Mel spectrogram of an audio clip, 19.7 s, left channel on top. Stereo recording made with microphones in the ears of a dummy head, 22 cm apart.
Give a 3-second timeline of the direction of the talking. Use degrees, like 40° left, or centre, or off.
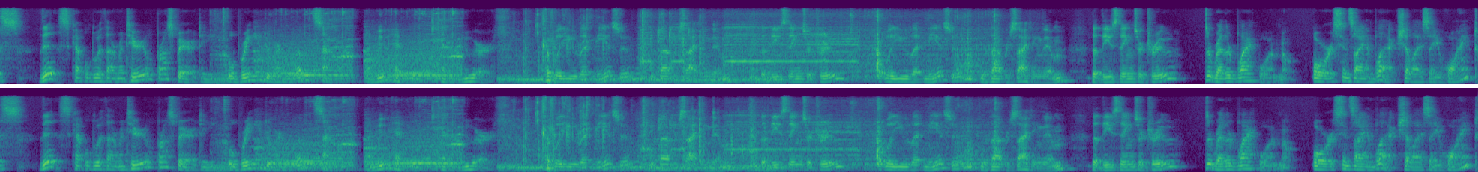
60° left, 60° left, 10° left, 10° left, 40° left, 60° left, 60° left.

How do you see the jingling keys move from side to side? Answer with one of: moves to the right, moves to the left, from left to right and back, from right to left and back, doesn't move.
moves to the right.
